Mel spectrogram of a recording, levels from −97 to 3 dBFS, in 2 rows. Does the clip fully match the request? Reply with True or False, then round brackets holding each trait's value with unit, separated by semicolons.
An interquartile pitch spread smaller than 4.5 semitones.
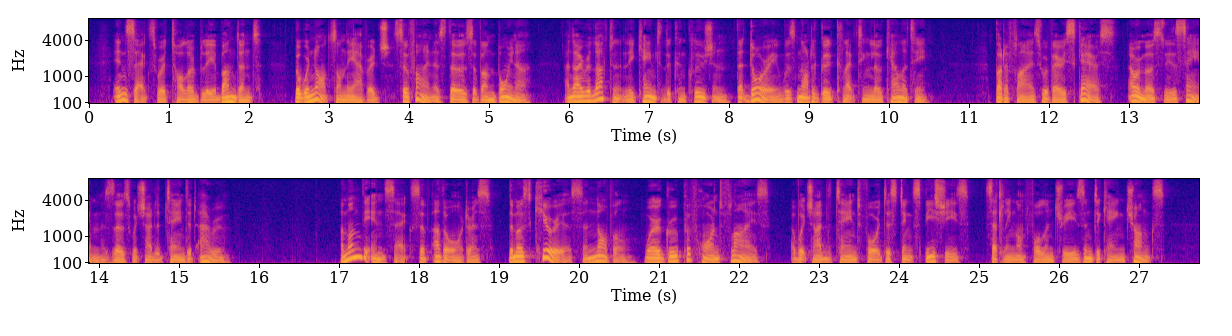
False (5.5 semitones)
